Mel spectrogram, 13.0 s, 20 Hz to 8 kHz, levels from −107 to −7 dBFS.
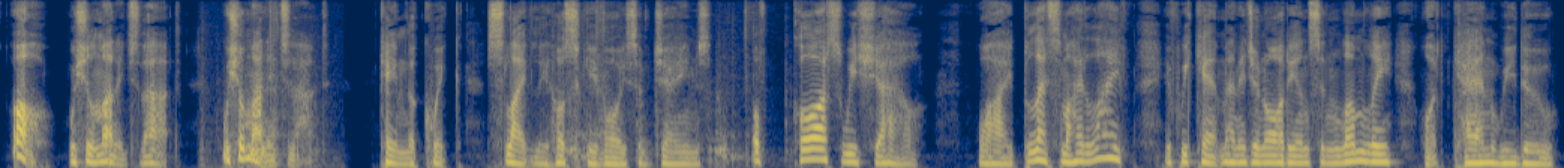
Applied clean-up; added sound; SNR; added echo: neural mask model RNNoise.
